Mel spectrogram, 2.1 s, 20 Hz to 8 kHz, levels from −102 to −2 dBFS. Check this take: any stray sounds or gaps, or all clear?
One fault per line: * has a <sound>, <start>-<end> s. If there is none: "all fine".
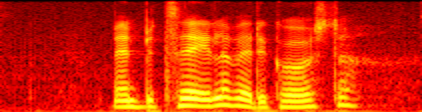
all fine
